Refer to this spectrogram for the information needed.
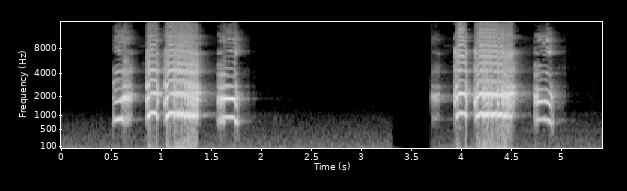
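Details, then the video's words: Handsome decoy rooster crowing pleasantly: two full crows about three seconds apart, each a loud, rough, harmonic phrase of several syllables ending in a short falling note. The setting is quiet apart from the crowing. "ไก่ต่อสวย, ขันม่วน saib qaib cuab qua zoo nawb"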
